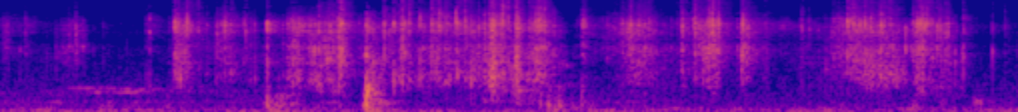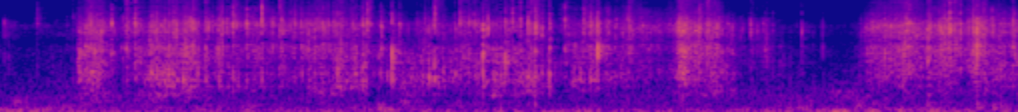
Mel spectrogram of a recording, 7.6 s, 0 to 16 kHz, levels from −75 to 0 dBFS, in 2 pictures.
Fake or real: real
